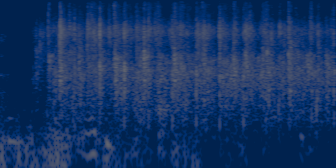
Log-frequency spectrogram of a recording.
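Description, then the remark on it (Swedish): An audience breaks into steady applause for the speakers, a dense wash of many hands clapping at a moderate level, with a few voices murmuring underneath at the start. “Om ni har lust får ni gärna ge dem en delapplåd.”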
